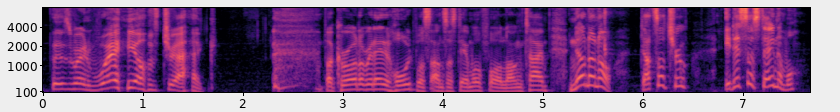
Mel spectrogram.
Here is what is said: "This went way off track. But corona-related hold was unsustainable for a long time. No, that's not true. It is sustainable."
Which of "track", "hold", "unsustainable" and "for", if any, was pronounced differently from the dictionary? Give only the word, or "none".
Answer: hold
